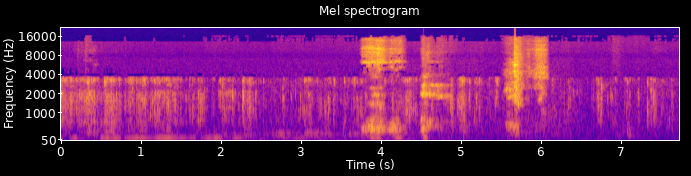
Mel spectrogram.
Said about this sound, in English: It's a lot of dice noises. Yep, sure is.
